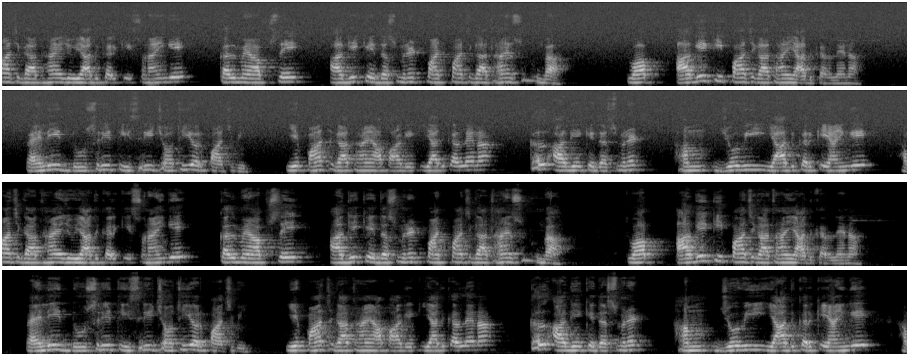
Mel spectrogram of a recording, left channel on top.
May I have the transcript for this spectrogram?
गाथाएं जो याद करके सुनाएंगे, कल मैं आपसे आगे के 10 मिनट 5-5 गाथाएं सुनूंगा, तो आप आगे की 5 गाथाएं याद कर लेना। पहली, दूसरी, तीसरी, चौथी और 5वीं, ये 5 गाथाएं आप आगे की याद कर लेना। कल आगे के 10 मिनट हम जो भी याद करके आएंगे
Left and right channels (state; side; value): noise; left; hiss, 9 dB below the sound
